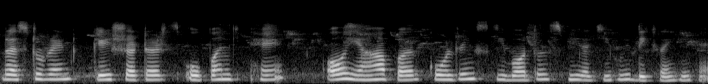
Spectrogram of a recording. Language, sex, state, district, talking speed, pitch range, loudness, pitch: Hindi, female, Madhya Pradesh, Dhar, 150 wpm, 210-235 Hz, -18 LUFS, 220 Hz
